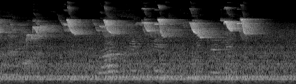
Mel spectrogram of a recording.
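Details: Peruvian saffron finch in 'estalando' song, giving loud, sharp, high descending chips about every half second, each with a clipped snapping quality, over a soft low hum.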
